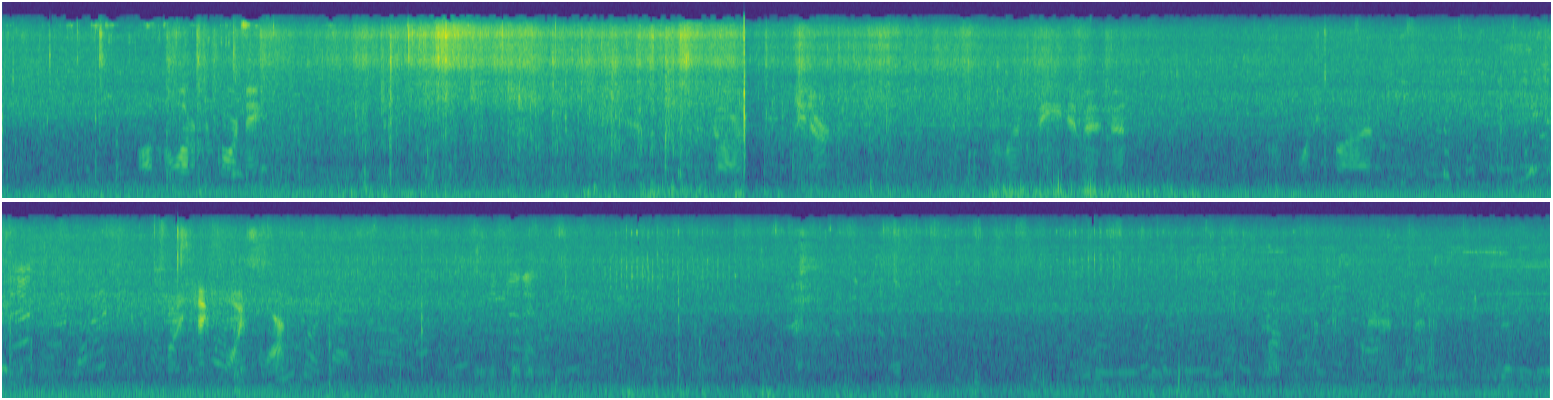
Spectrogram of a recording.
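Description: Women nearby talk and call out excitedly.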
